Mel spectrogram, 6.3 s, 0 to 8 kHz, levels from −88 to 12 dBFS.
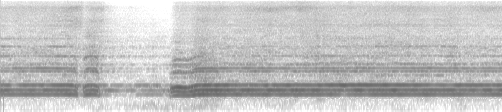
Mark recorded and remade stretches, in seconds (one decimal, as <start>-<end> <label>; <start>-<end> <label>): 0.0-6.3 remade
